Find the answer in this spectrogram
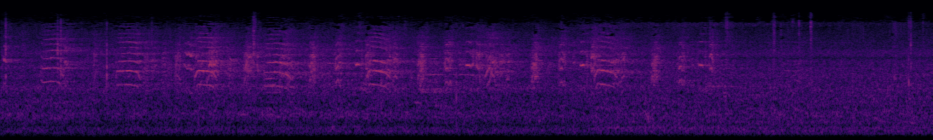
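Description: Small birds chirping in quick short calls over a steady outdoor background hiss; the chirping stops about two-thirds of the way through.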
